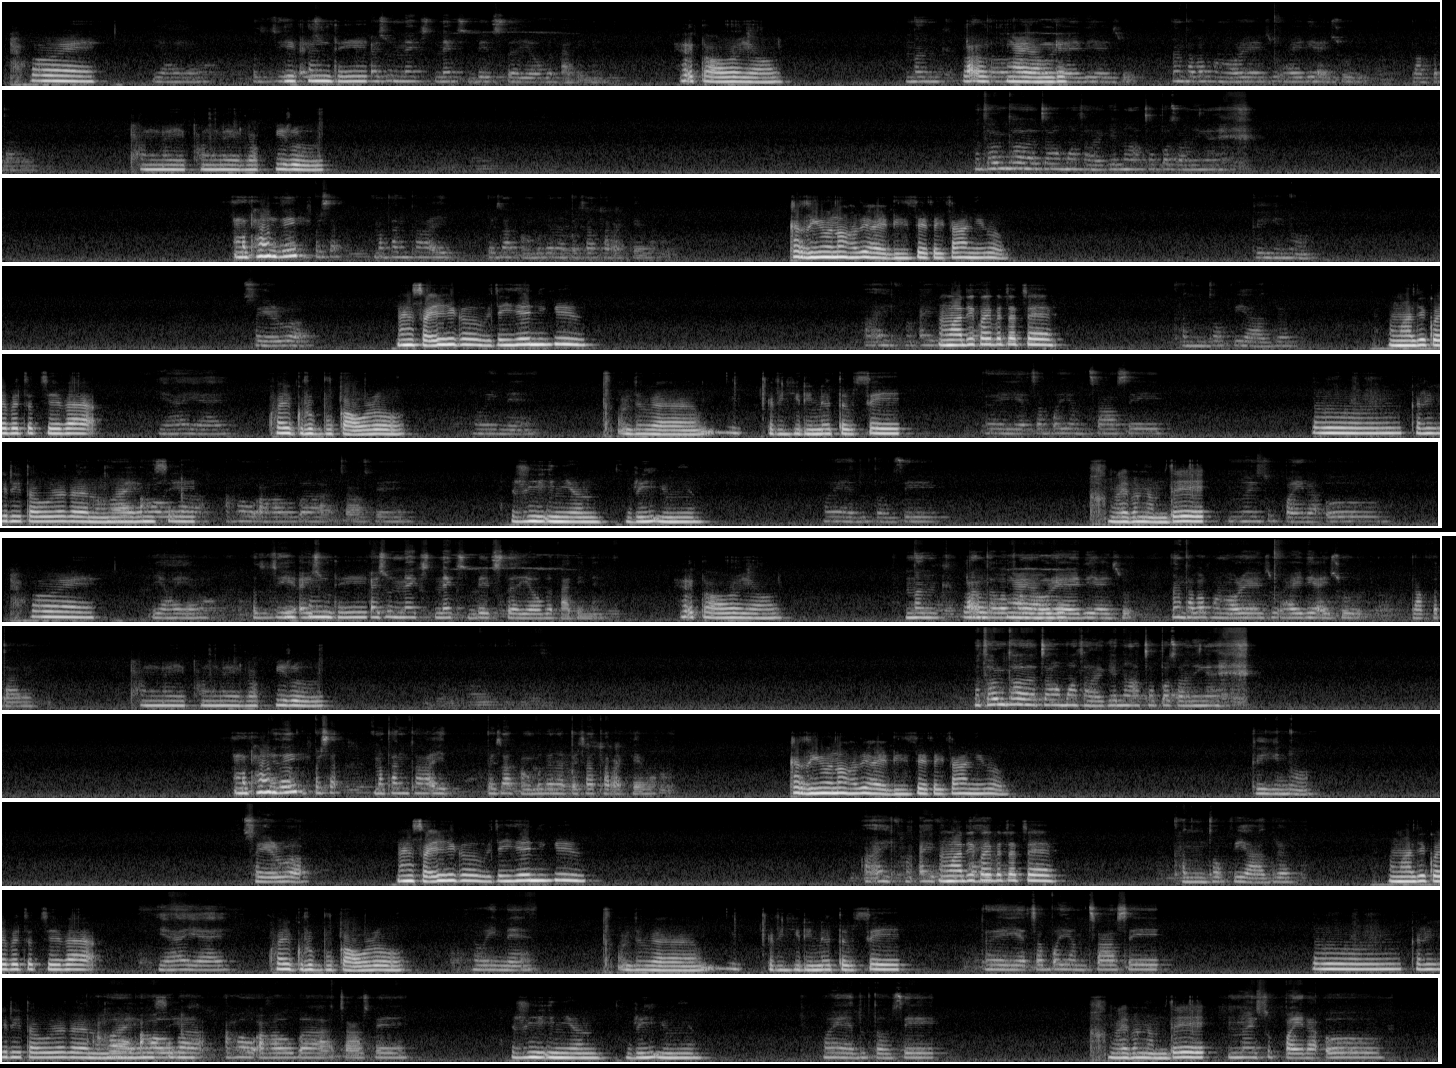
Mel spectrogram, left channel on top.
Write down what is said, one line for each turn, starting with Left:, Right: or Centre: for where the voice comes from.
Left: ꯍꯣꯢ
Right: ꯌꯥꯏ ꯌꯥꯏ ꯑꯗꯨꯗꯤ ꯑꯩꯁꯨ
Left: ꯈꯪꯗꯦ
Right: ꯑꯩꯁꯨ ꯅꯦꯛꯁ ꯅꯦꯛꯁ ꯄꯦꯠꯁꯤꯇ ꯌꯥꯎꯕ ꯇꯥꯔꯦꯅꯦ
Left: ꯍꯦ ꯇꯧꯔꯔꯣꯢ ꯌꯥ
Right: ꯅꯪ
Left: ꯂꯥꯛꯑꯣ
Right: ꯅꯪ ꯊꯕꯛ
Left: ꯉꯥꯏꯔꯝꯒꯦ
Right: ꯐꯪꯍꯧꯔꯦ ꯍꯥꯏꯗꯤ ꯑꯩꯁꯨ ꯅꯪ ꯊꯕꯛ ꯐꯪꯍꯧꯔꯦ ꯑꯩꯁꯨ ꯍꯥꯏꯗꯤ ꯑꯩꯁꯨ ꯂꯥꯛꯄ ꯇꯥꯔꯦ
Left: ꯐꯪꯅꯩ ꯐꯪꯅꯩ ꯂꯥꯛꯄꯤꯔꯨ
Right: <unintelligible> ꯃꯊꯪ ꯊꯥꯗ ꯆꯥꯝꯃ ꯊꯥꯔꯛꯒꯦꯅ ꯅꯪ ꯑꯆꯣꯞꯄꯣꯠ ꯆꯥꯅꯤꯡꯉꯥꯏ
Left: ꯃꯊꯪꯗꯤ
Right: ꯄꯩꯁꯥ ꯄꯩꯁꯥ ꯃꯊꯪ ꯊꯥ ꯑꯩ ꯄꯩꯁꯥ ꯐꯪꯕꯒꯅ ꯄꯩꯁꯥ ꯊꯥꯔꯛꯀꯦꯕ
Left: <unintelligible>
Right: ꯀꯩꯒꯤꯅꯣ ꯁꯦꯔꯋꯥ
Left: ꯉ ꯁꯍꯦ ꯍꯦꯛꯒ ꯆꯩꯖꯅꯤ ꯀ
Right: ꯑꯥ ꯑꯩ ꯑꯩ
Left: ꯅꯣꯡꯃꯗꯤ
Right: ꯑꯩ
Left: ꯀꯣꯏꯕ ꯆꯠꯁꯦ
Right: ꯈꯟꯗꯣꯛꯄ ꯌꯥꯗ꯭ꯔꯦ
Left: ꯑꯉꯗꯤ ꯀꯣꯏꯕ ꯆꯠ ꯆꯦꯕ
Right: ꯌꯥꯏ ꯌꯥꯏ
Left: ꯑꯩꯈꯣꯏ ꯒ꯭ꯔꯨꯞꯕꯨ ꯀꯥꯎꯔꯣ
Right: ꯊꯑꯣꯏꯅꯦ
Left: ꯑꯗꯨꯒ ꯀꯔꯤꯒꯤꯔꯤꯅ ꯇꯧꯁꯤ
Right: ꯀꯩ ꯑꯆꯥꯄꯣꯠ ꯌꯥꯝ ꯆꯥꯁꯦ
Left: ꯎꯝ ꯀꯔꯤ ꯀꯔꯤ ꯇꯧꯔꯒ ꯅꯨꯡꯉꯥꯏꯍꯟꯁꯦ
Right: ꯑꯍꯥꯎ ꯑꯍꯥꯎꯕ ꯑꯍꯥꯎ ꯑꯍꯥꯎꯕ ꯆꯥꯁꯦ
Left: ꯔꯤꯌꯨꯅꯤꯌꯟ ꯔꯤꯌꯨꯅꯤꯌꯟ
Right: ꯍꯣꯏ ꯑꯗꯨ ꯇꯧꯁꯦ
Left: ꯉꯥꯏꯕ ꯉꯝꯗꯦ
Right: ꯅꯣꯏꯁꯨ ꯄꯥꯏꯔꯛꯑꯣ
